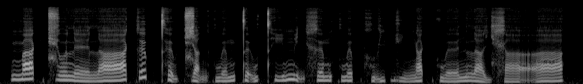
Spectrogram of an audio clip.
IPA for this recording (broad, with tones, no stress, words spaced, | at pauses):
ma˦˥k̚t͡ɕo˧lɛ˨˩laː˨˦ kə˦˥p̚ t̪ʰə̰˧˨wt͡ɕa̰˧˨nkwə˨˦mt̪ə̰˧˥w t̪ʰi˨˦mḭ˧˨nxə˧m kwə˦˥p̚xṵ˧˥jɓi˨˩ ŋa˦˥k̚hwəː˨˦n la˧˩jxa̰ː˧˥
